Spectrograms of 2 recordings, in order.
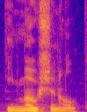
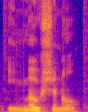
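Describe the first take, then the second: Both takes have the same delivery.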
